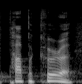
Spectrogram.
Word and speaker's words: Papakura: Yeah, I actually watched back at the live stream this morning to make sure I got the pronunciation of that correct. So it is Papakura in third place.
